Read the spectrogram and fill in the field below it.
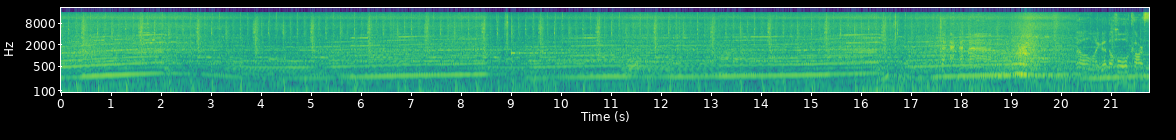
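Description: A 2023 Lotus Emira sports car drives through a canyon, its engine a steady harmonic drone that rises and falls with the revs, while someone talks over it the whole time.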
